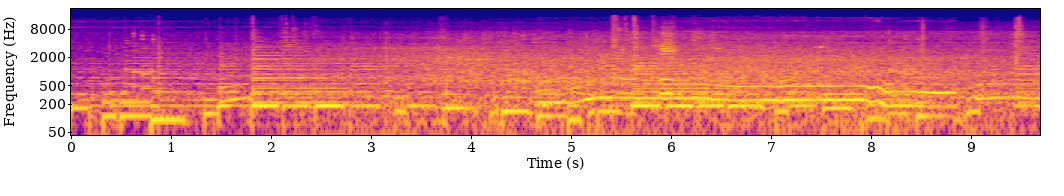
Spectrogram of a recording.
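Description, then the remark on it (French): The engine of the Rwandan presidential car, with Rwandan flags on each side, drones steadily throughout, its pitch stepping up and down as it moves through traffic, with a constant roadway rumble and no clear talk. “C'est la voiture présidentielle? Avec des drapeaux rwandais de chaque côté.”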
